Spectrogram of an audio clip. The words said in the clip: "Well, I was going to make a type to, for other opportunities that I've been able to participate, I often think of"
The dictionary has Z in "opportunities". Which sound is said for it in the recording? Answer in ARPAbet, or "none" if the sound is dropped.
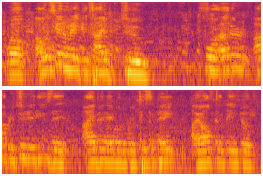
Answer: Z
